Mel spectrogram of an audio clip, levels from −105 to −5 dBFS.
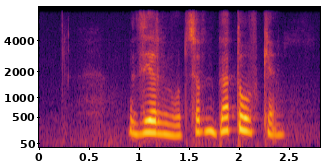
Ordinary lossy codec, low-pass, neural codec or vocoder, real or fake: none; 7.2 kHz; codec, 16 kHz in and 24 kHz out, 0.8 kbps, FocalCodec, streaming, 65536 codes; fake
